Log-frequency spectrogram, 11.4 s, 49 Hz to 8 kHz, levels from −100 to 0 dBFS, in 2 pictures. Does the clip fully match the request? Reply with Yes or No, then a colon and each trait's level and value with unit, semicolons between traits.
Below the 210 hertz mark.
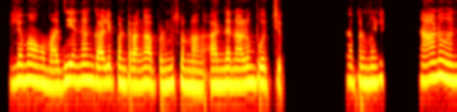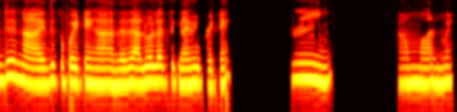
Yes: high, 190 Hz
